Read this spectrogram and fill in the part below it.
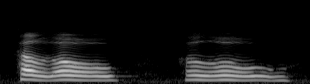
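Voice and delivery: deepest possible, very low, drawn-out hello. Leading a group warm-up, saying hello as low as possible; very low-pitched hello. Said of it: "Let's say hello as low as we can".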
